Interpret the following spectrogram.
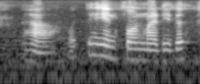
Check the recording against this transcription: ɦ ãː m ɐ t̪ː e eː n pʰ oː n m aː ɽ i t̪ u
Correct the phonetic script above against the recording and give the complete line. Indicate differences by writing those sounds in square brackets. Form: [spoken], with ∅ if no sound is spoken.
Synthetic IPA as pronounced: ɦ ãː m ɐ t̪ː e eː n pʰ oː n m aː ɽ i [d̪] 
